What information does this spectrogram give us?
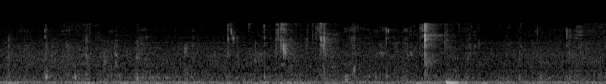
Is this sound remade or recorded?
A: recorded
